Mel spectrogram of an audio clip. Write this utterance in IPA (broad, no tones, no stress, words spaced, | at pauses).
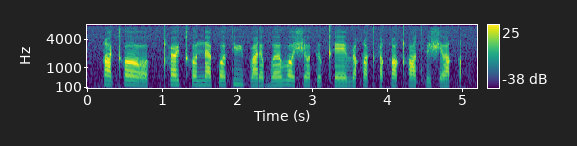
qakʰɔ | qʰy kʰɔnapɔty bɑɾʌbʌ vɔʃɔtokʰɛ vʏqokʰʏqo qʰɑtʰʏʃʌq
